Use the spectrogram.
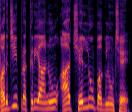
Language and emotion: Gujarati, neutral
